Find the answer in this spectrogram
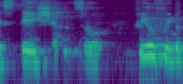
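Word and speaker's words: Statia: to pronounce sometimes but feel free to call us stacia that's what we call it in the name uh in the in the voice of the locals uh we say stacia so feel free to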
